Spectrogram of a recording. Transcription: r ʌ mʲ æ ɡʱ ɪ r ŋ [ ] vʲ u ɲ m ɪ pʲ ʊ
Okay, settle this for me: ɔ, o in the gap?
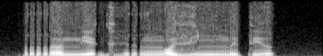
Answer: ɔ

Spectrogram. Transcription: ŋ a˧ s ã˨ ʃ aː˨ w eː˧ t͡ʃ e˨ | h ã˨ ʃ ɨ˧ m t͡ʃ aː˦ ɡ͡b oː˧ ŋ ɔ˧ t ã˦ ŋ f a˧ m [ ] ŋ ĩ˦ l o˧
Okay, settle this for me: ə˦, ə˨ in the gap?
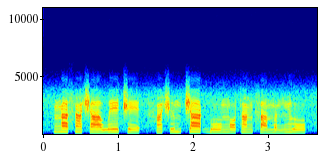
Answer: ə˨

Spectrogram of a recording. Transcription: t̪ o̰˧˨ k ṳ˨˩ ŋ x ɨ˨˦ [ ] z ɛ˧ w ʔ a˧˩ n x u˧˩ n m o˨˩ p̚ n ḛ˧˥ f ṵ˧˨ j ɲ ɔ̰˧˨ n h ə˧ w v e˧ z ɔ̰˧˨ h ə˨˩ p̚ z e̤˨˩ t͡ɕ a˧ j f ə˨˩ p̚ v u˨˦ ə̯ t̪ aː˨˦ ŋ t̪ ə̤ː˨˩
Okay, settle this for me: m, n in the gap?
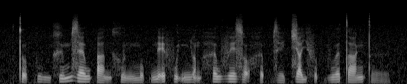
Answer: m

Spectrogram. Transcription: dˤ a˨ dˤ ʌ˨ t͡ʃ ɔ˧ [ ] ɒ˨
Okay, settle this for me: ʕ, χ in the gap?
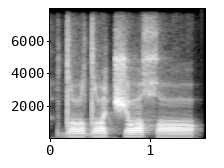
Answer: χ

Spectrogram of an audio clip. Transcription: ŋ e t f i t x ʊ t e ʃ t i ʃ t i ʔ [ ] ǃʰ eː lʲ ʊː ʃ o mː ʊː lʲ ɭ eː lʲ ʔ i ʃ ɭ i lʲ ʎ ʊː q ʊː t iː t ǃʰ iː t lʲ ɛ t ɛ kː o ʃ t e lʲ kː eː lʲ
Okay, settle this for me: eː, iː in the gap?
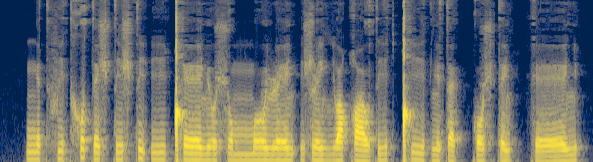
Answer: iː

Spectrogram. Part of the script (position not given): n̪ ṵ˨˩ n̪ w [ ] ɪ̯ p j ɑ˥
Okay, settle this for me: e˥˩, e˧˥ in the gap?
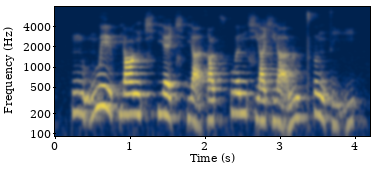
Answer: e˥˩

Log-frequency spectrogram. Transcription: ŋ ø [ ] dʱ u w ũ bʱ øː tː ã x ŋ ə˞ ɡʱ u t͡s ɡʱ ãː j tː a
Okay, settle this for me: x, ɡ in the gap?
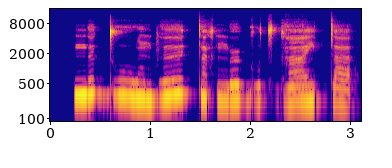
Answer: ɡ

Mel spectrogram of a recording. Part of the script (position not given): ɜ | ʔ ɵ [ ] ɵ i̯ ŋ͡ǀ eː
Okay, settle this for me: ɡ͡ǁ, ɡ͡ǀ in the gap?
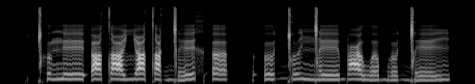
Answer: ɡ͡ǀ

